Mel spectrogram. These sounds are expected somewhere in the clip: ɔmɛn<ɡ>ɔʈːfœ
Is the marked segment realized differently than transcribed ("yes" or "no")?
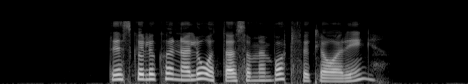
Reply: yes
